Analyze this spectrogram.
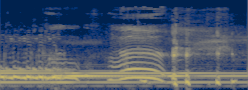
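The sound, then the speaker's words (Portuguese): A high, sing-song voice coos in exaggerated baby talk at a baby, its pitch swooping up and down through drawn-out syllables, with a steady tonal hum underneath. “E sabe aquela voz idiota que a gente faz quando a gente vê um bebê?”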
